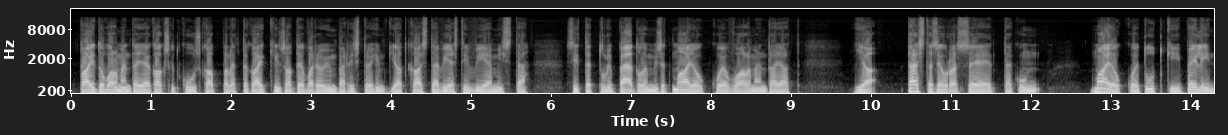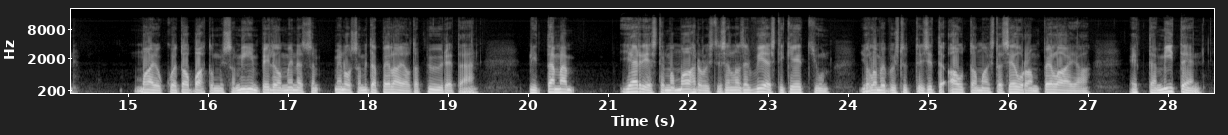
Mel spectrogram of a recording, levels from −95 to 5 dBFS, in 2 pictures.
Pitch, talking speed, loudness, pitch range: 115 Hz, 100 wpm, -16 LUFS, 110-125 Hz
